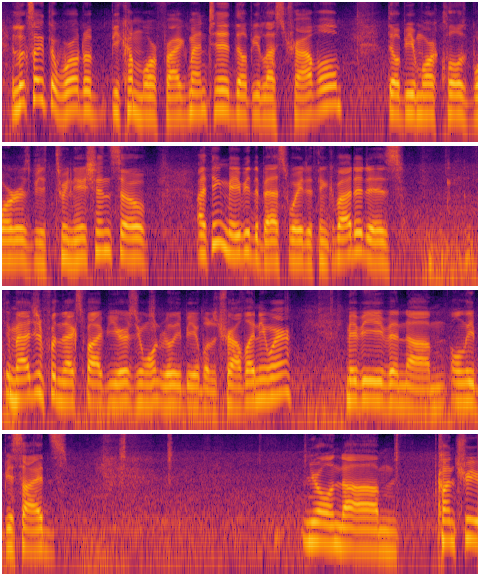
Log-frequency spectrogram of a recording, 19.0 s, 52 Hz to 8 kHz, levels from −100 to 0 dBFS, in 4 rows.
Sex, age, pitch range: male, 20-39, 130-170 Hz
